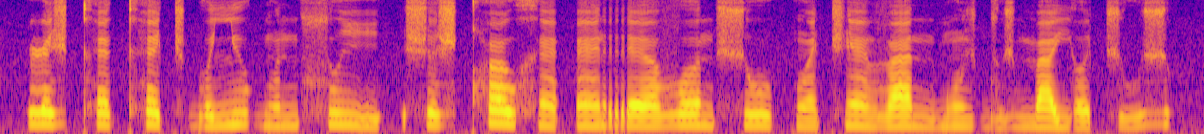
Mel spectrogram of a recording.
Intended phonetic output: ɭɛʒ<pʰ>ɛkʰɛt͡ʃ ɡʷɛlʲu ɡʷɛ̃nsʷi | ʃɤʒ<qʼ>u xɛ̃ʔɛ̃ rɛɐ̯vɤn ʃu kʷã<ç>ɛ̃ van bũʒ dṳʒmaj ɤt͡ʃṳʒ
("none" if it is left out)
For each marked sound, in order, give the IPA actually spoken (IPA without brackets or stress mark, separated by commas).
kʰ, qʰ, t͡ʃ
